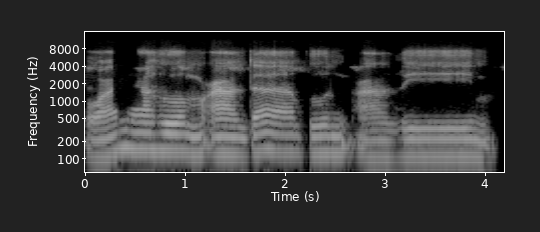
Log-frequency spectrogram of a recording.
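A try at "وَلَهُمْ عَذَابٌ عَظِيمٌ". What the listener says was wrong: Ya, tadi masih keluar udara, Pak. Coba lagi bersihkan, Pak. Walahum adzabun 'adzim.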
